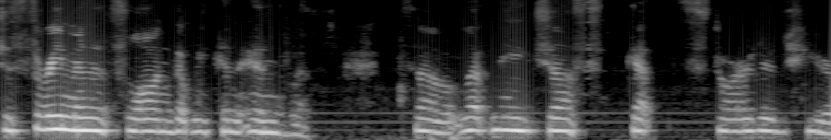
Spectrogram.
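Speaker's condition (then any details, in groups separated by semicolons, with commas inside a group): No condition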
